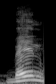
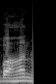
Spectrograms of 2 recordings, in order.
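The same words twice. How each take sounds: First: It is said in a Delhi accent. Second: It is said in an Allahabad accent. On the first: "Delhi में बहन को बहन बोला जाता है। ... ए का साउंड इफेक्ट होता है" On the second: "इलाहाबाद आते हैं, बहन हो जाता है"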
